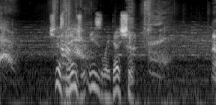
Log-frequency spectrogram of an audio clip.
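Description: A young woman screams in anguish close by.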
